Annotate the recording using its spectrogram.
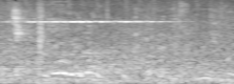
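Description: A dove cooing, a low wavering call about half a second in, with a thin steady high tone through the middle.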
